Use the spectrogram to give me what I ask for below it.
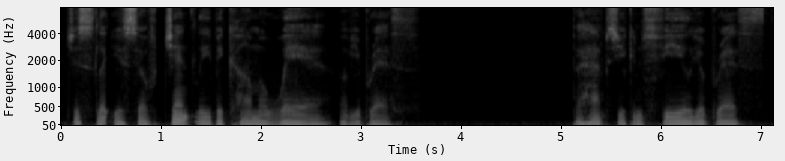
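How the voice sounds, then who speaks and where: A man leading a guided breathing meditation, giving soothing, unhurried instructions with long pauses between phrases. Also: extremely low pitch, warm tone, dry recording, clean studio sound.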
